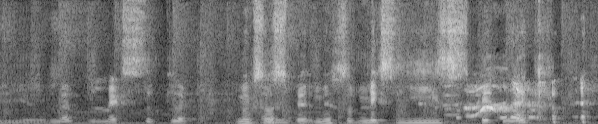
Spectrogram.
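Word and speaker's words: Mxyzptlk: Mix ye spit lick. I still remember how Guilford Godfrey told me how to say it. Yeah. Mix ye's spit lick.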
